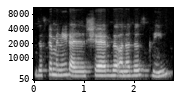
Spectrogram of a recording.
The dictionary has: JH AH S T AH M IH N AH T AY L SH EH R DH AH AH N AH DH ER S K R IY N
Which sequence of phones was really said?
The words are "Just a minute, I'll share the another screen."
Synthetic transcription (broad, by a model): JH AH S T AH M IH N AH T AY L SH EH R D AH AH N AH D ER S K R IY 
